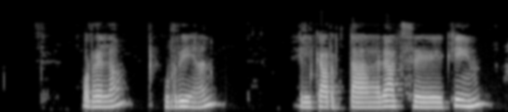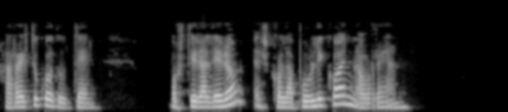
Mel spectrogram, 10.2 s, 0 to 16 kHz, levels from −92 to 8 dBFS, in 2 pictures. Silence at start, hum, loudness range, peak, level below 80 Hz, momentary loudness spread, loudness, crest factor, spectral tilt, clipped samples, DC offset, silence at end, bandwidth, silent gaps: 0.85 s; none; 2 LU; 0 dBFS; -64 dBFS; 12 LU; -18 LUFS; 18 dB; -7.5 dB/octave; under 0.1%; under 0.1%; 1 s; 7.6 kHz; 2.86-2.92 s, 6.57-6.77 s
